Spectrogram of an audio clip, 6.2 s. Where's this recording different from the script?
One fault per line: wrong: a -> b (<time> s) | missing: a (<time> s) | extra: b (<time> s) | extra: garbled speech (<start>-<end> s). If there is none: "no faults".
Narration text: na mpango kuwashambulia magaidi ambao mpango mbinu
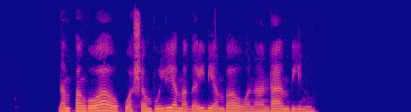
extra: wao (1.4 s)
wrong: mpango -> wanaandaa (3.6 s)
